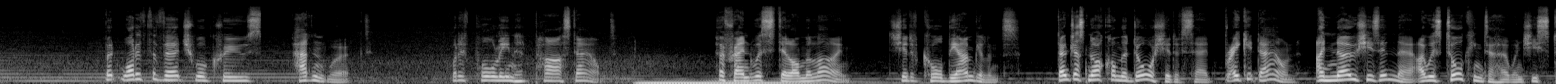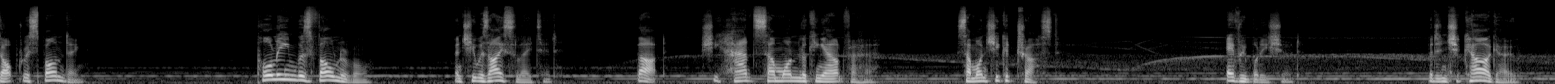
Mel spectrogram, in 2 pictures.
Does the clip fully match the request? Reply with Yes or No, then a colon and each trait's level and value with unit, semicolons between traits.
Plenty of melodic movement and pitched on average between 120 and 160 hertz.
Yes: wide, 5.7 semitones; medium, 140 Hz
